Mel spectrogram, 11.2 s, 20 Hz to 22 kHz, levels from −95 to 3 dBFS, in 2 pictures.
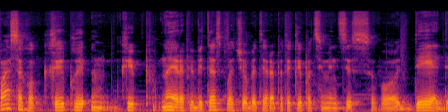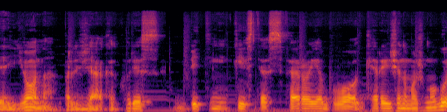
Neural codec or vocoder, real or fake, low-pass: none; real; 14.4 kHz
